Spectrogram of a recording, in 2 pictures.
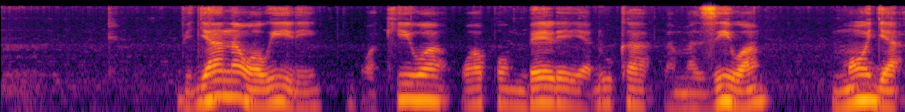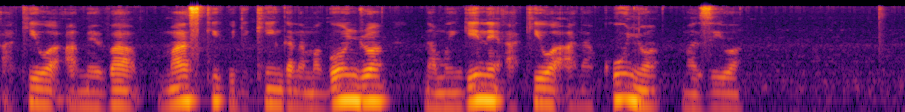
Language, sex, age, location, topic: Swahili, male, 25-35, Dar es Salaam, finance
